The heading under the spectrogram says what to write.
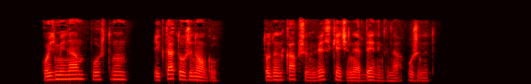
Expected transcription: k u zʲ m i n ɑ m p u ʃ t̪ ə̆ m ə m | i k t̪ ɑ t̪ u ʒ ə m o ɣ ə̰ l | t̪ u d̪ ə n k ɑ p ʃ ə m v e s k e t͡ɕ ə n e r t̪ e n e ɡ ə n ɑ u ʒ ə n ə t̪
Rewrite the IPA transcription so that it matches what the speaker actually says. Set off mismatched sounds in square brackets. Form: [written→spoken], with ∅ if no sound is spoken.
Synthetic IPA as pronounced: k u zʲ m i n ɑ m p u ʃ t̪ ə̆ m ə m | i k t̪ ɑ t̪ u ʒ ə [m→n] o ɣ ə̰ l | t̪ u d̪ ə n k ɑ p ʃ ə m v e s k e t͡ɕ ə n e r [t̪→d̪] e n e ɡ ə n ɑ u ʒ ə n ə t̪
